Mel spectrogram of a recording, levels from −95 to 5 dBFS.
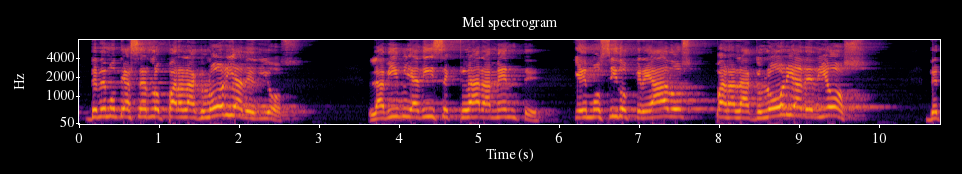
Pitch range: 255-305 Hz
